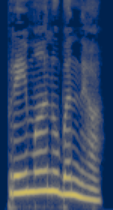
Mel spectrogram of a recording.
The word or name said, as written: ಪ್ರೇಮಾನುಬಂಧ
